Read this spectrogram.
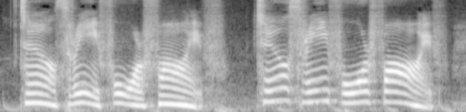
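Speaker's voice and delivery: slow, nasal, pinched-nose voice. An instructor demonstrates counting through the nose: nasal voice. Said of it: "Speak directly through the nose".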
